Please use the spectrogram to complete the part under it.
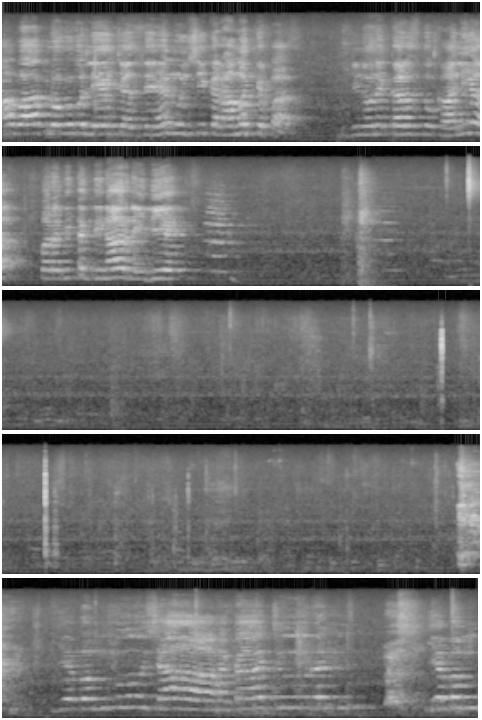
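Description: An elderly man speaks loudly and expressively on a stage, in a hall with some echo.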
